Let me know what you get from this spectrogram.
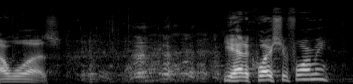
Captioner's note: laughing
